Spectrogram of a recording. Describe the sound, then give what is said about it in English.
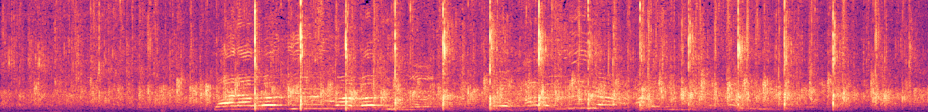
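A church audience claps for the Lord after a prayer, a steady, dense burst of applause lasting several seconds, with voices calling out and praising over the clapping. “And everybody said, in Jesus' name, will you clap your hands one more time unto the Lord?”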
